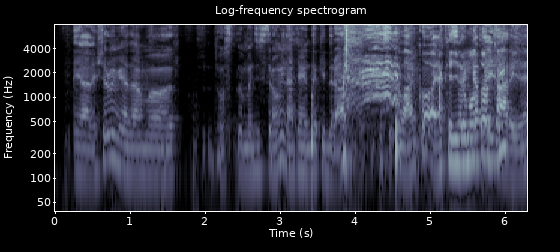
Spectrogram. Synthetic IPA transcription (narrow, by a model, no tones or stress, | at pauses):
jaʋɛʃt̪ɾɔmimad̪am | t̪ɔsmɛd͡zist̪ɾɔminataɦɛt̪akid̪ɾaʃslaŋkɔajaakɛiumɔt̪ɔɾkaɾiɛ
